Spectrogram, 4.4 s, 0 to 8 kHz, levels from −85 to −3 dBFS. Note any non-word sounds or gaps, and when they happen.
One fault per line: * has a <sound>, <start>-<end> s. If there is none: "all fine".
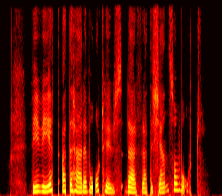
* has a dropout, 1.8-1.9 s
